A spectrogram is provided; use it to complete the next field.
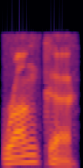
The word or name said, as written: Ranke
